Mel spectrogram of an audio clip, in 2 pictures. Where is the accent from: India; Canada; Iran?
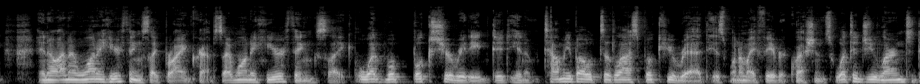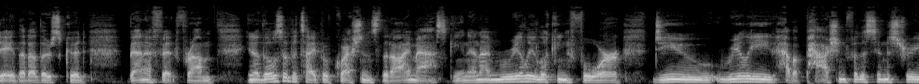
Canada; I'm the Canadian version of Jack Ryan.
